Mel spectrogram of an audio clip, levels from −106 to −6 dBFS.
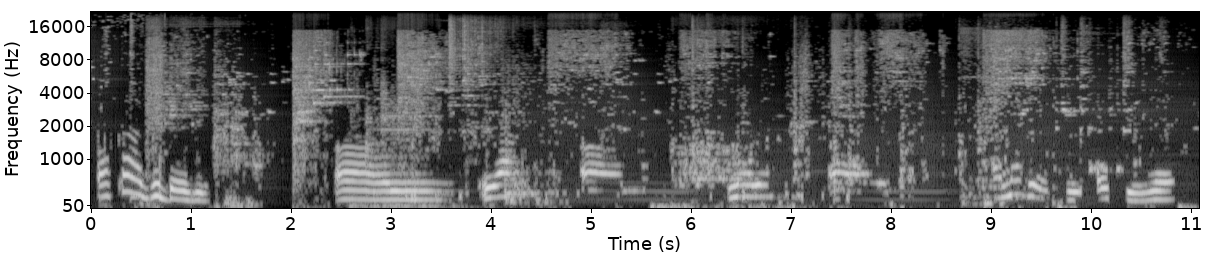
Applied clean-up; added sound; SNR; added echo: classical method spectral subtraction.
